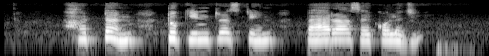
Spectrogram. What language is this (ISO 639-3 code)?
eng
